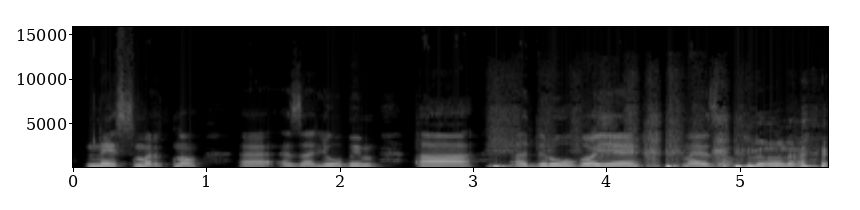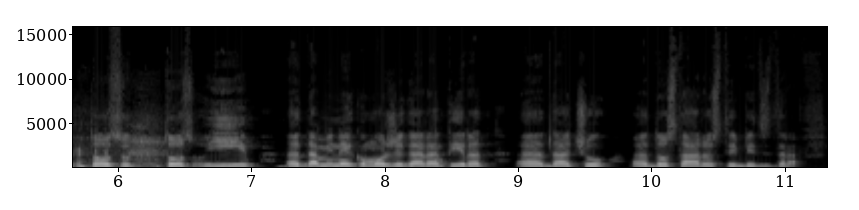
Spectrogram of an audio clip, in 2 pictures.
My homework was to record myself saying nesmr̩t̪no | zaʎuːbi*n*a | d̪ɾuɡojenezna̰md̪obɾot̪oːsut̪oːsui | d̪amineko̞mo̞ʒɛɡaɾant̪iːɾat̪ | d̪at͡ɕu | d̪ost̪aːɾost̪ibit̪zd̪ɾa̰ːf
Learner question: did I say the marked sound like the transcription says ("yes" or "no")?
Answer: no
